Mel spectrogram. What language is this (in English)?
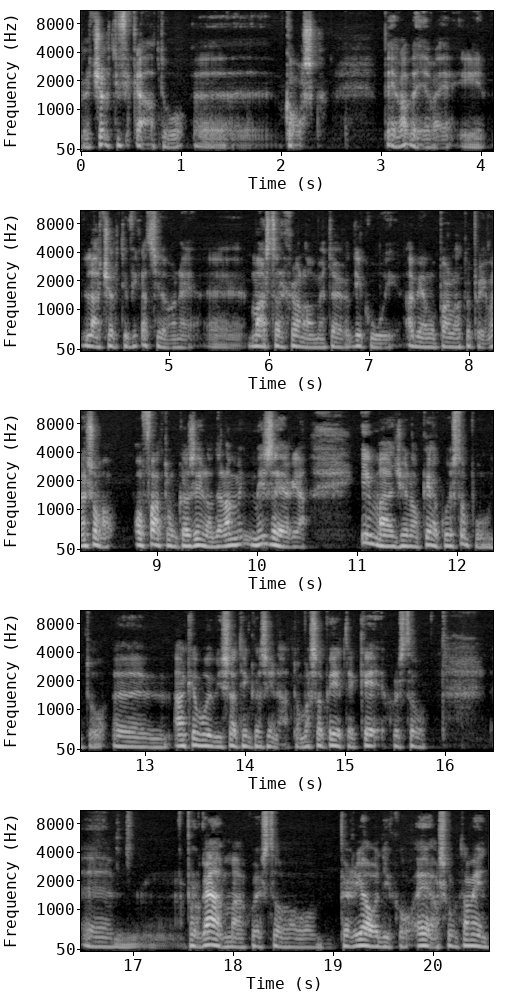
Italian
